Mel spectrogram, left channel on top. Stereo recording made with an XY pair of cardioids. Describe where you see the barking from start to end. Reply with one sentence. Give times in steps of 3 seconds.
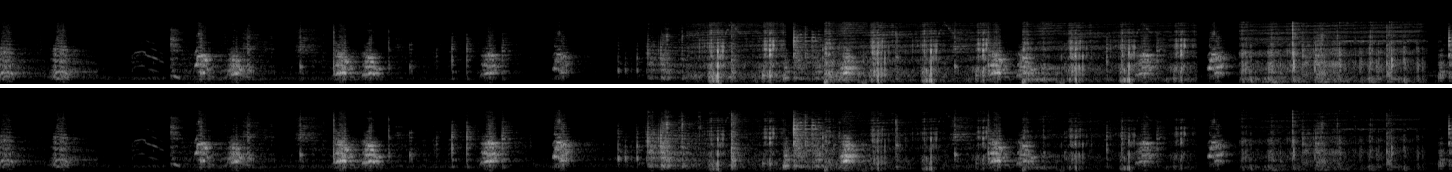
You can hear the barking on the left from 0 s, on the right from 3 s and on the left from 9 s.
